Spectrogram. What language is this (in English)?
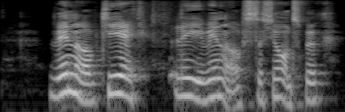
Danish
